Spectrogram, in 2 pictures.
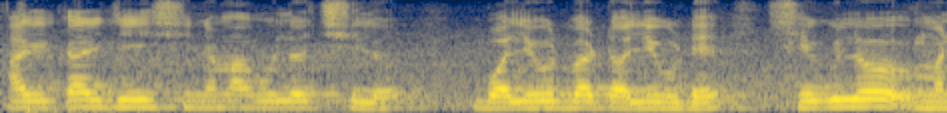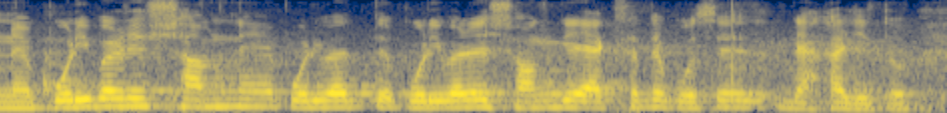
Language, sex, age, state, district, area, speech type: Bengali, male, 30-45, West Bengal, Purba Bardhaman, urban, spontaneous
